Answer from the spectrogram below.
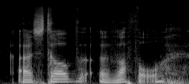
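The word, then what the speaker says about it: stroopwafel: Maybe that's on me or like I think that's very very slippery slope, but like the stop vafuffle Dutch pronunciation is the only correct way.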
